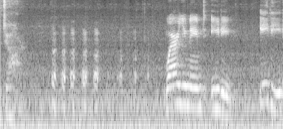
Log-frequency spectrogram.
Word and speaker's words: EDI: why are you named Edie Ed is the phonetic pronunciation of E d i that is an acronym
